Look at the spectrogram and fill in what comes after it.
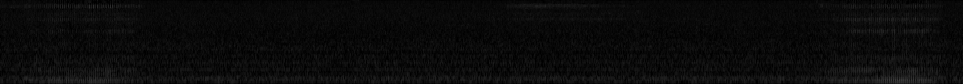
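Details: Puppy snoring while sleeping with his eyes open: low, rumbling snores on inhalation, about three in ten seconds, over steady room noise.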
